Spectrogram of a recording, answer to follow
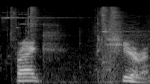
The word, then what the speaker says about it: Frank Sheeran: Frank Sheeran. Am I saying that right? Yeah, you said it right.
